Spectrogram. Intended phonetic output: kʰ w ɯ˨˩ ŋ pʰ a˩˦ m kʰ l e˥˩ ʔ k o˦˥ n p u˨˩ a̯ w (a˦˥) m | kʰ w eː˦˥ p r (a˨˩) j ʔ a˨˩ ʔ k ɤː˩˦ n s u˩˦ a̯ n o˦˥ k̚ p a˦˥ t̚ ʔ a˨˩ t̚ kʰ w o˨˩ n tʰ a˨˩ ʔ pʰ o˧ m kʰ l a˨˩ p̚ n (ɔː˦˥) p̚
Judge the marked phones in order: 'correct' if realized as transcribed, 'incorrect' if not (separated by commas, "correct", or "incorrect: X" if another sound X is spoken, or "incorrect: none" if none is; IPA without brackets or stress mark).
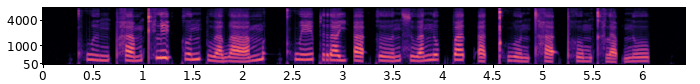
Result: incorrect: a˩˦, incorrect: a˧, incorrect: oː˦˥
